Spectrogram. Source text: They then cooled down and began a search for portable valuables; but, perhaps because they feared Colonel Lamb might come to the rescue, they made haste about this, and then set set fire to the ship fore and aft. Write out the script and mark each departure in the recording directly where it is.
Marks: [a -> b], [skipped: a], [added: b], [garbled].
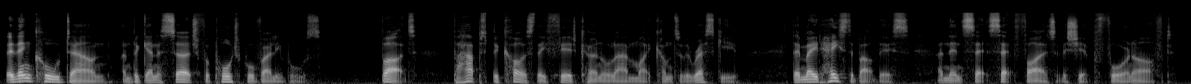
They then cooled down and began a search for portable valuables; but, perhaps because they feared Colonel Lamb might come to the rescue, they made haste about this, and then set set fire to the ship fore and aft.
